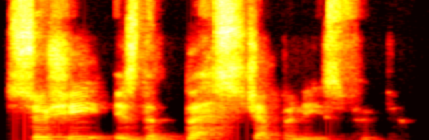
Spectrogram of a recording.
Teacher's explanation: if you listen carefully, you can hear the t sound has been elided.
